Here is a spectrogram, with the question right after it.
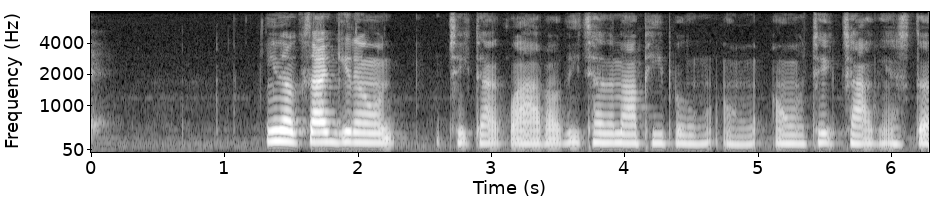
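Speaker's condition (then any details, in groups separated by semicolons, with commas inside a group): Cerebral palsy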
